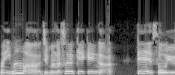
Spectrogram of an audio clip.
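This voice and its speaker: This woman speaks with a Kansai accent at a moderate pace. Her pitch is high. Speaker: physical therapist. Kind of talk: interview conversation.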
